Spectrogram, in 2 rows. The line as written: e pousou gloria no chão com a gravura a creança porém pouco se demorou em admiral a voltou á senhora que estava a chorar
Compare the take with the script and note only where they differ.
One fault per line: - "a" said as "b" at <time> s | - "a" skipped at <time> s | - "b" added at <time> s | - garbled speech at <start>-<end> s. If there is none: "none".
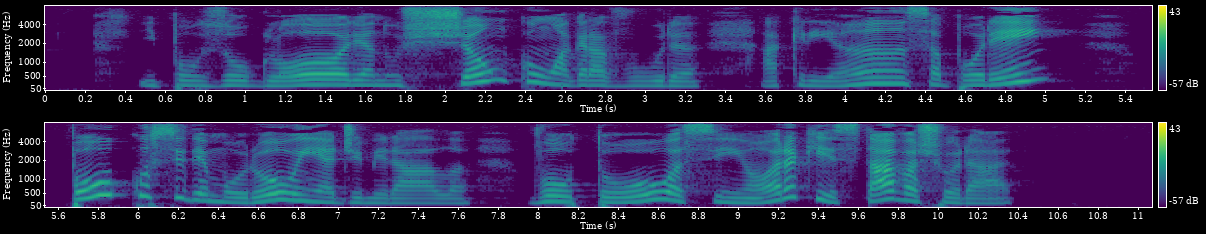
none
